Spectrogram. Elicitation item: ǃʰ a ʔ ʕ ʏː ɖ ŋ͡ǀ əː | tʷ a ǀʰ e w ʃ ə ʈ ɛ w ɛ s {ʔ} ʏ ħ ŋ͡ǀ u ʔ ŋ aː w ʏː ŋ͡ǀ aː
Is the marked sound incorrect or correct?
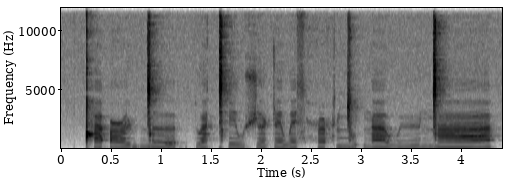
incorrect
